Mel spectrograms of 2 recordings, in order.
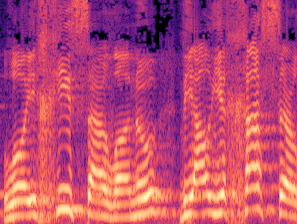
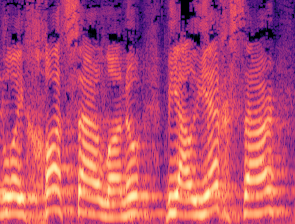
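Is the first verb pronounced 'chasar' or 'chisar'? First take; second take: chisar; chasar. First: The verbs are said as chisar and yechaser. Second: The verbs are said as chasar and yechsar. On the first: It follows the rules of grammar. The speaker calls it right. "according to the laws of Hebrew grammar" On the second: It yields a specific numerical value. The speaker calls it wrong. "we distort the correct pronunciation"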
